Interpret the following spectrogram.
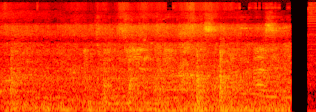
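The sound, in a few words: Zurich city tram running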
